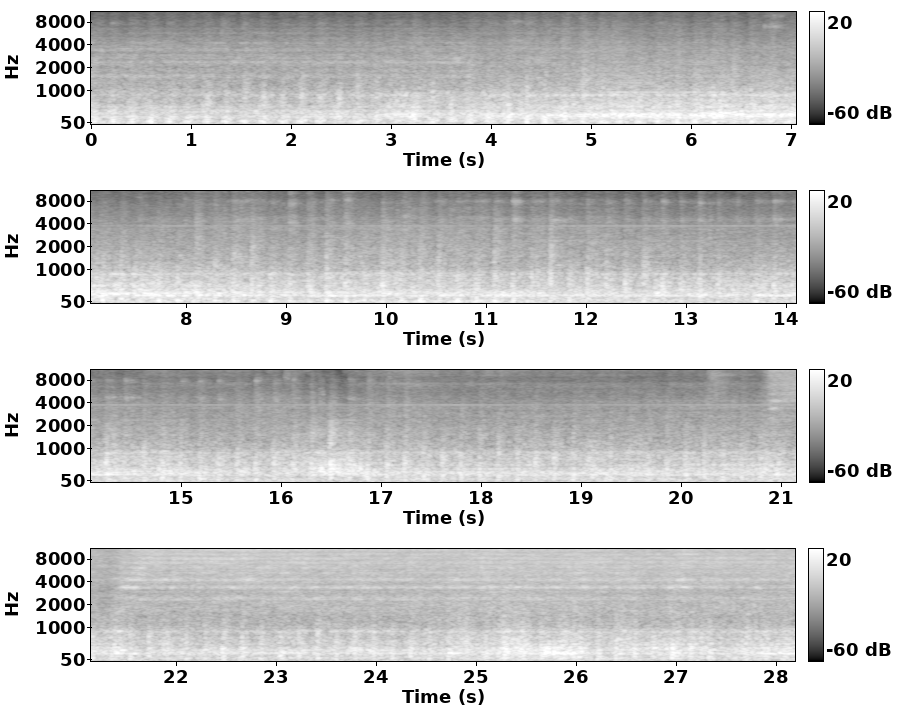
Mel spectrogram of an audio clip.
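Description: Passenger train running at speed, heard from the doorway of a moving coach: a steady rapid clatter of wheels over the rails. About three-quarters of the way through, a loud high hiss comes in suddenly.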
